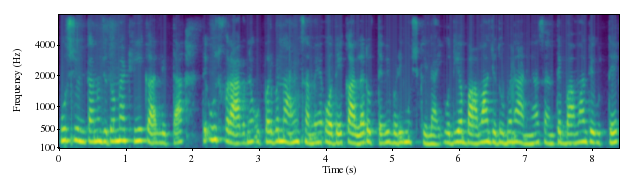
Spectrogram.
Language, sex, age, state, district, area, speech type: Punjabi, female, 45-60, Punjab, Amritsar, urban, spontaneous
